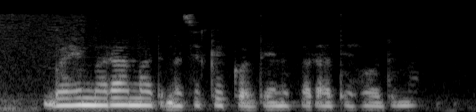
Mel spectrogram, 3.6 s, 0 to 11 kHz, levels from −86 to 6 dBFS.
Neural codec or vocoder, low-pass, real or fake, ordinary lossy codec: none; 7.2 kHz; real; MP3, 32 kbps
